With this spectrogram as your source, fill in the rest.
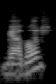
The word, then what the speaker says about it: Gabor: It's actually Gabor. It's a Hungarian name.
